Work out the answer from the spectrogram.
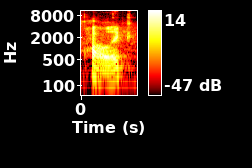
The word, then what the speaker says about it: Pollock: Well, I mean, it's pronounced Pollock, but okay.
